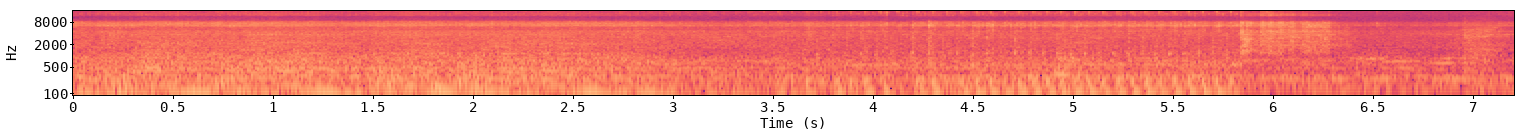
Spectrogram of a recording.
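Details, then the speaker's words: TVS Apache RTR 160 BS6 at idle, stalling when throttle is released and with clutch pulled: uneven idle that won't hold rpm, sagging with skipped firing pulses and jerks; mechanic suspects dirty throttle body. "जो RPA मैं एक दर पे रुक ही नहीं रहा मतलब बहुत ज्यादा मिसिंग कर रही बाइक झटके ले रही है"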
